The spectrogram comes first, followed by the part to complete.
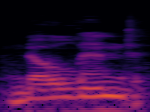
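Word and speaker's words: Knowland: his channel is called no land knows his nap last name is spelled k -n-o-w-l -a-n-d Noland will Noland and the channel is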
